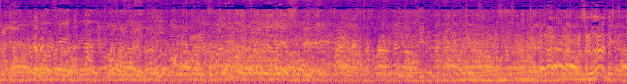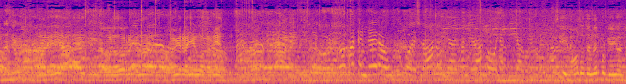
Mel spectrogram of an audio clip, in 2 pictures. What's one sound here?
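A crowd of people chatter outdoors all around.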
